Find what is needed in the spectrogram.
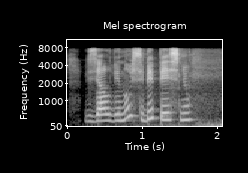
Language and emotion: Russian, positive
